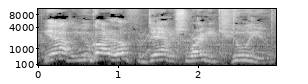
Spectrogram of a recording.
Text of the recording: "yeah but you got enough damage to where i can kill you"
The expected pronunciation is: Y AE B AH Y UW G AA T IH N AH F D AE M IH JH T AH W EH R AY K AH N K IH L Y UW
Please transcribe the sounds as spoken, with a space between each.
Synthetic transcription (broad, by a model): Y AE B AH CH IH G AA T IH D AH F D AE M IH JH S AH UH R AY K AH N K IH L Y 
